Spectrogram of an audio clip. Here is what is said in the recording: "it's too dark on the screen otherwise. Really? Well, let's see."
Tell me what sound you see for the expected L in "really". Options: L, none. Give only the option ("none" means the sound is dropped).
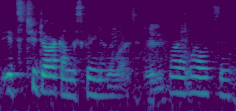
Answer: none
